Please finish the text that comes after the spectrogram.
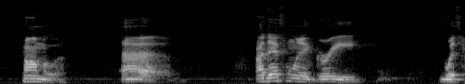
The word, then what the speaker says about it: Kamala: Camala or how you say her name Kamla Kamala um I definitely agree with her policy a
